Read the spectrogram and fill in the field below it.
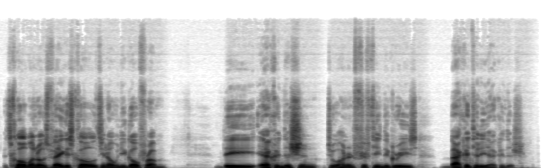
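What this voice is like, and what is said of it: Voice sounds like a cold. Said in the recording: “I have a cold, so please bear with me, folks.”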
